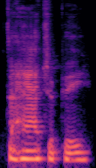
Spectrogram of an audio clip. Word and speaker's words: Tehachapi: And thankfully, he spelled it out how to say it so I wouldn't screw up Tehachapi, because otherwise I probably would have.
